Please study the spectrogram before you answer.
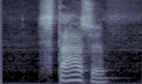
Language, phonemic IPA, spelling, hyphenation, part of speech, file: Dutch, /ˈstaːzə/, stase, sta‧se, noun, Nl-stase.ogg
- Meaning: stasis (inactivity)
